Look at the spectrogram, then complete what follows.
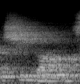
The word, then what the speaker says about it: Qigong: from where I've learned chiong. So, first of all, it's pronounced chi when you see the Q and the I together, it makes it sound like chi, like cheese, but take the S and E off that.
